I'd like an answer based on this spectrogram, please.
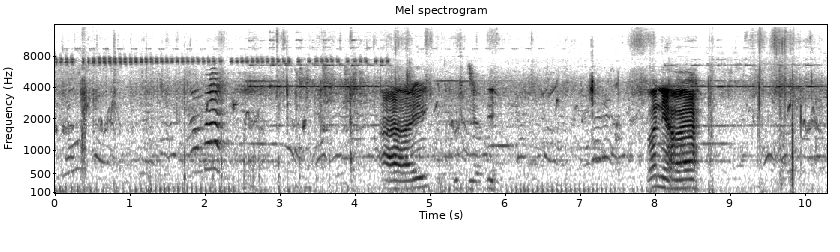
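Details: Cow nursing her calf on an Indian farm: two short, wavering harmonic moos about three and a half seconds apart, over a steady low pulsing hum with music and people talking nearby.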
